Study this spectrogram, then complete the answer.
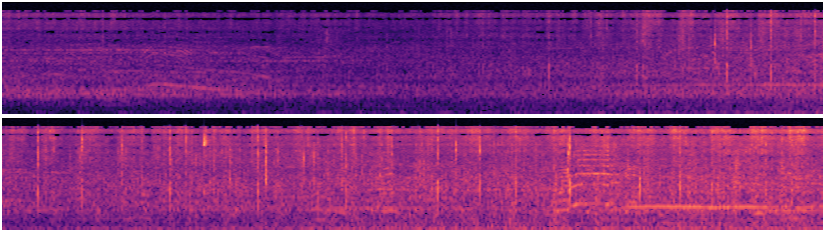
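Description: A huge stadium crowd cheers and roars, swelling louder.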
